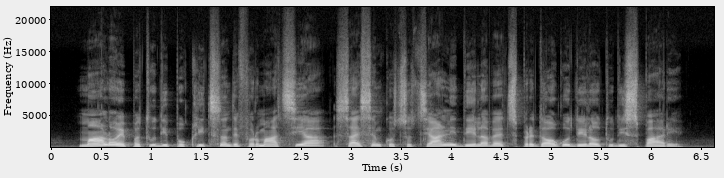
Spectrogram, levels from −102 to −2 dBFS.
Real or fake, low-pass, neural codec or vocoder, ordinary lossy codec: real; none; none; none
